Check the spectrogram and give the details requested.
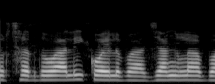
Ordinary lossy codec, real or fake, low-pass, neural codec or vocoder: MP3, 48 kbps; real; 7.2 kHz; none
